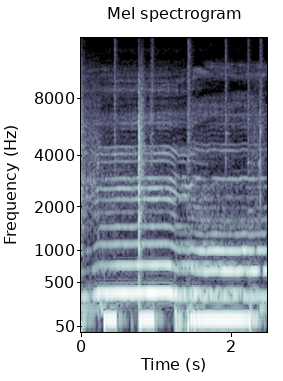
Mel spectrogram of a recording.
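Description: Live band music: a male singer holds one long sung note that steps slightly down in pitch a little past halfway, over bass notes and drum hits.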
